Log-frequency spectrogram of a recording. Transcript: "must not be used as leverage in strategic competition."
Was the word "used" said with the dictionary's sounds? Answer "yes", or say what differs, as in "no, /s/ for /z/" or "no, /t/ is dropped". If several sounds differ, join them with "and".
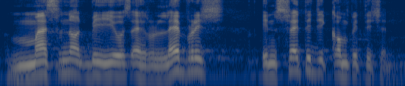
no, /s/ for /z/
